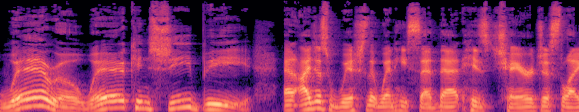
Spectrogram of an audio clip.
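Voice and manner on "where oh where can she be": put-on, very slow, gloating, smug, pitched-up drawl. Retelling what Zigbar said after laughing smugly; smug Zigbar impression. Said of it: "smugly laughs, and he's like".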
